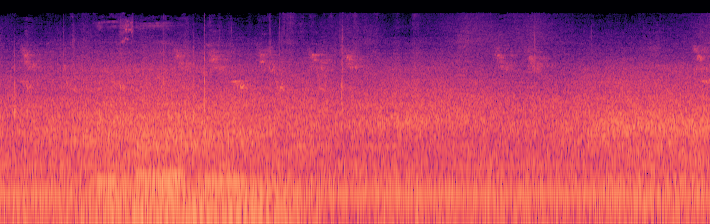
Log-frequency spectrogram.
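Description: Steady low rumble and hum of a car cabin, with French bulldog puppies shuffling in a plastic tub and giving faint, short, high squeaks now and then.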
